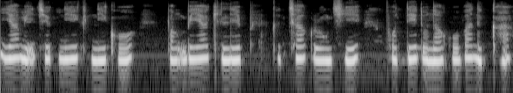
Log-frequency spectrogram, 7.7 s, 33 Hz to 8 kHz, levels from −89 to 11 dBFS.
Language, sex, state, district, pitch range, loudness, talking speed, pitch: Garo, female, Meghalaya, West Garo Hills, 235-255 Hz, -12 LUFS, 80 wpm, 245 Hz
